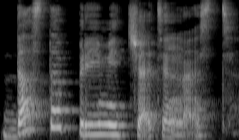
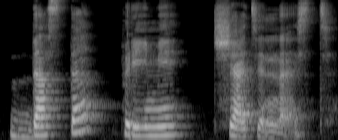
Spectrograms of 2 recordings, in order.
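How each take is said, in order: First: Said in the usual way. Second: Достопримечательность slowly, in three separated chunks; piece by piece. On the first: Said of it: "piece it all together". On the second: Shown as a demonstration. Teacher repeats a hard word for learners, slowly chunked. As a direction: say Достопримечательность slowly with pauses after Досто and приме. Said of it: "try to piece it all together".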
